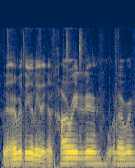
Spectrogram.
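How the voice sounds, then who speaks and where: A man's voice: medium pitch, fairly even intonation, racing, vocal fry, slight background noise. A man talking casually through a survival game, sounding tired and rambling, with casual swearing. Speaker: gamer streaming survival gameplay. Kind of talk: casual gameplay commentary. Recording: loud game ambience of crickets and animals.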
